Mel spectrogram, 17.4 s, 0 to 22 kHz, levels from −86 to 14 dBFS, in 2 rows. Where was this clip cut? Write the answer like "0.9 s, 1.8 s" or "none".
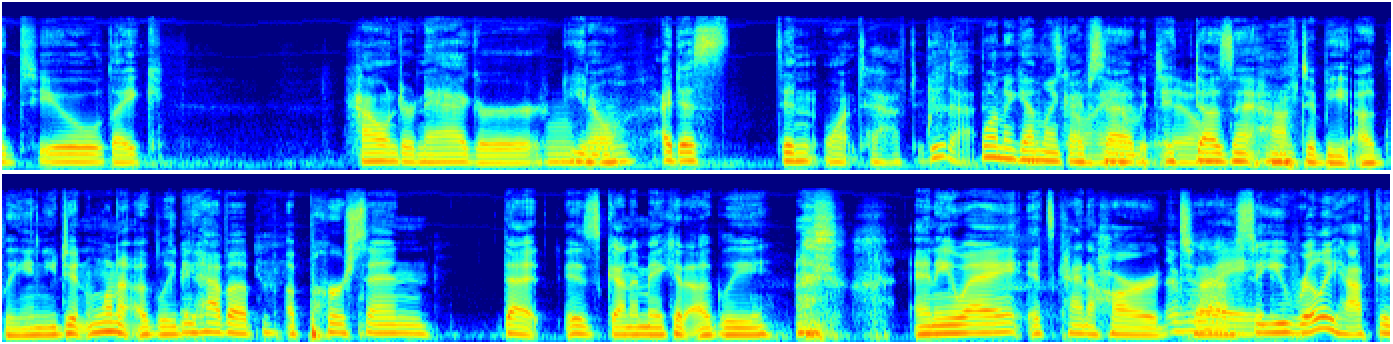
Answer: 9.8 s, 13.6 s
